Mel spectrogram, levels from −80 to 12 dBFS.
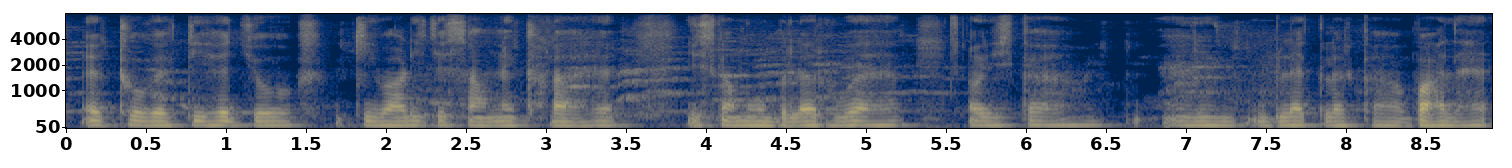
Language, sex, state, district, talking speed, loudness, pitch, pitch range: Hindi, male, Jharkhand, Deoghar, 150 wpm, -23 LUFS, 105 Hz, 100-105 Hz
